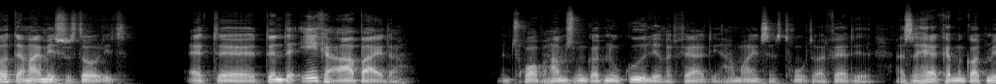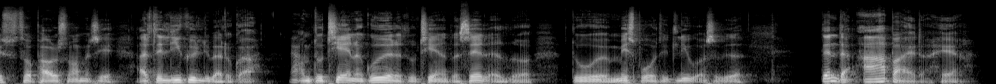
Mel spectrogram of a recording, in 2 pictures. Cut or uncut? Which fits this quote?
uncut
